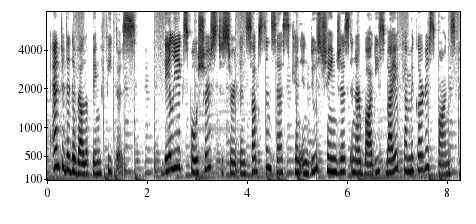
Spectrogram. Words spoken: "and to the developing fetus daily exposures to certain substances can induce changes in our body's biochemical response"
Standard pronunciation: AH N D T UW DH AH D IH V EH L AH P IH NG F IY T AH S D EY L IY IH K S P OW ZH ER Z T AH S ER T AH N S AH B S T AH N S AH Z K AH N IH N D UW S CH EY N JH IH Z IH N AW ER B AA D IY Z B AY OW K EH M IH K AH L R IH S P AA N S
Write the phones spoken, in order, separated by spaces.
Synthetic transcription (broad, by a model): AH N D T UW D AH D IH V EH L AH P IH NG F IY T AH S D EY L IY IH K S P OW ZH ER S T AH S ER T AH N S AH B S T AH N S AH S K AH N IH N D UW S CH EY N JH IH S IH N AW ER B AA D IY S B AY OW K EH M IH K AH L R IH S P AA N S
